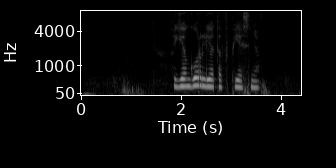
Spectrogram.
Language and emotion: Russian, neutral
